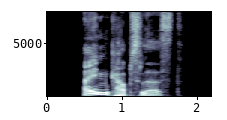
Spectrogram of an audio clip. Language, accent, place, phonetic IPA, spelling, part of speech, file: German, Germany, Berlin, [ˈaɪ̯nˌkapsləst], einkapslest, verb, De-einkapslest.ogg
- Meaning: second-person singular dependent subjunctive I of einkapseln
